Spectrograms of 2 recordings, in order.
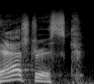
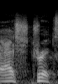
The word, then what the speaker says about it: asterisk: say it again yeah an asterisk a ash strix is how i've always caught it and then whenever i said i did an entire rant on game day and then reese afterwards said it right like five times straight because i think he was trying to teach me how to say it and i was sitting and he was right and i was not you know and by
